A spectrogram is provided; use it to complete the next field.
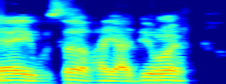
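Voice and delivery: low deep straight-guy voice. Showing how he code-switches, low deep straight-guy voice. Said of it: "put on my very like very straight straight voice, kind of get like low, deep my voice".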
